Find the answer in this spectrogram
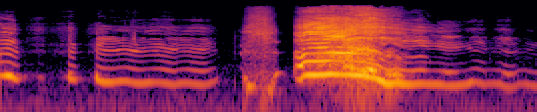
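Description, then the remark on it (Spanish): A voice imitates a woman crying while telling a joke: wavering, whimpering wails that break into a sharp sob, then swell into one loud, drawn-out bawling cry before trailing off. Fairly loud. “Pues nada, una mujer estaba llorando.”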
